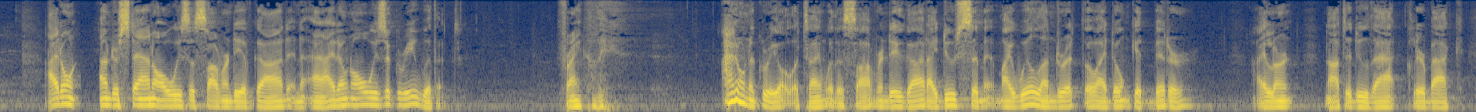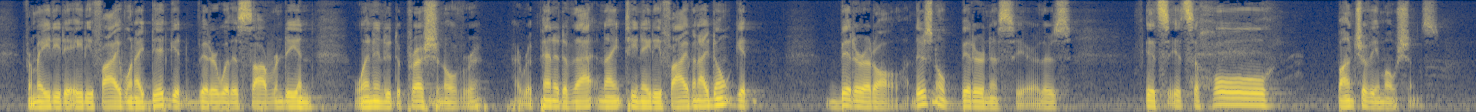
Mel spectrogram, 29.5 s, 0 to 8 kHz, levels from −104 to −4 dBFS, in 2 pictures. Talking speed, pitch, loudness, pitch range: 185 wpm, 105 Hz, -15 LUFS, 95-115 Hz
